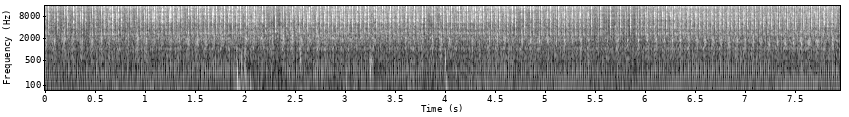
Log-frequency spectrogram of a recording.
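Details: 250cc Jiangshe air-cooled ATV after a cold start: loud metallic tapping over a clattery idle. There is a lot of rocker-arm play, so the valve clearance is excessive and needs adjusting.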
